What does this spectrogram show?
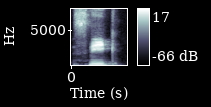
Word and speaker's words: Snyk: to make real quick the way I remember how to pronounce sneak I figure hey if you're sneaking around they're gonna catch you all right so that's that's how I think about it anyway that's a sneaky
